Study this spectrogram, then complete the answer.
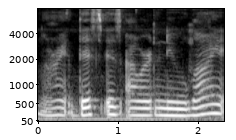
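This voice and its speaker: A woman speaks quietly in a dark, mellow tone with fairly even intonation. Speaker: high school math teacher. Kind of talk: recorded lesson for students.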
